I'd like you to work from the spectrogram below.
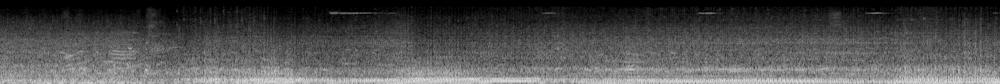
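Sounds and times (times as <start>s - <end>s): vintage car engine running: 5.5s - 10.0s.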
